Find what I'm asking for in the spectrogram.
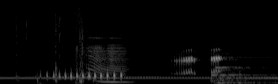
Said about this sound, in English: Okay, there are frogs as well.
